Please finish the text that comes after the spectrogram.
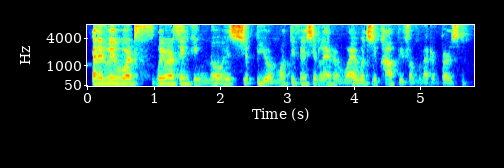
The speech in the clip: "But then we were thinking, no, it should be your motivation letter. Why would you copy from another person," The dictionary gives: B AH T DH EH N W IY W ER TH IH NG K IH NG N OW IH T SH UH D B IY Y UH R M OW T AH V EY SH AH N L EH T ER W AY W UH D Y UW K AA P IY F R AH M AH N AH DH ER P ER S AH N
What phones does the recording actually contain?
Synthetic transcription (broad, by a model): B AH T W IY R W IY W ER TH IH NG K IH NG N OW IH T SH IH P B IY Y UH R M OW T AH F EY S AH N L EH T ER W AY W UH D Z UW K AA P IY F R AH M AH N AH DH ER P ER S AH N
